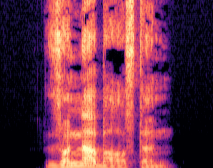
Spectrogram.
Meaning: 1. superlative degree of sonderbar 2. inflection of sonderbar: strong genitive masculine/neuter singular superlative degree
- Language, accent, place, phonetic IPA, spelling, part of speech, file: German, Germany, Berlin, [ˈzɔndɐˌbaːɐ̯stn̩], sonderbarsten, adjective, De-sonderbarsten.ogg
